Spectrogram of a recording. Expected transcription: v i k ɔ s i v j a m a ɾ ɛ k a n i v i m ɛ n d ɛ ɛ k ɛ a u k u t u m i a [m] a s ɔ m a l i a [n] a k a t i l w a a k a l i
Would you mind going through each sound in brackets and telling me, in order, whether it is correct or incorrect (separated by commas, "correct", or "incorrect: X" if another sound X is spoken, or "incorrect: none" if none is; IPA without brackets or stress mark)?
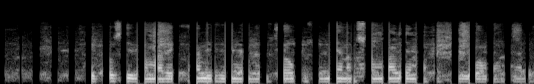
incorrect: n, correct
